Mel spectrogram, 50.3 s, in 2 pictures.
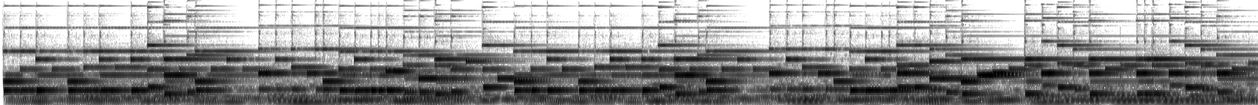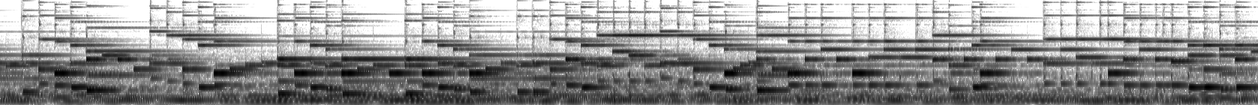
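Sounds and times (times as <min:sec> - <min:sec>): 
carillon bells playing a Christmas tune: 0:00.0 - 0:50.3.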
